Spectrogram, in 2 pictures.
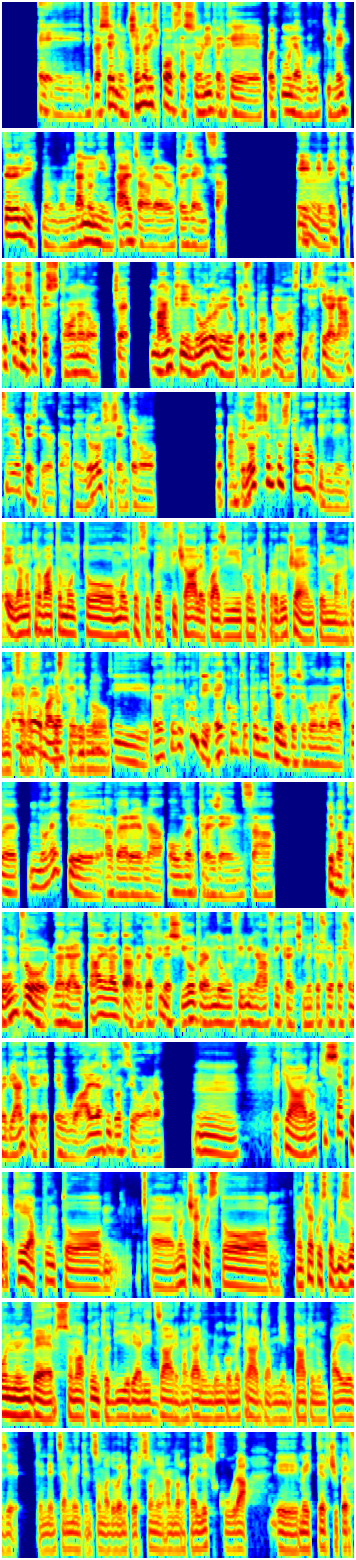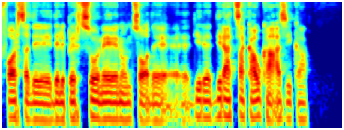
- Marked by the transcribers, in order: unintelligible speech; "proprio" said as "propo"; in English: "over"; other background noise; tongue click
- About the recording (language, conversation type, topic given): Italian, podcast, Qual è, secondo te, l’importanza della diversità nelle storie?
- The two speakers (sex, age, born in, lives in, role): male, 30-34, Italy, Italy, guest; male, 35-39, Italy, France, host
